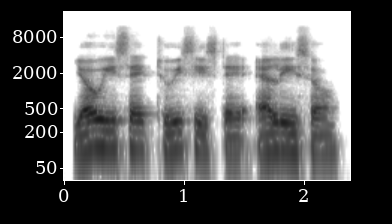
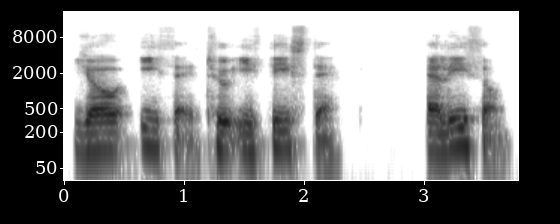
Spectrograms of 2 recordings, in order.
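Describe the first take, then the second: First: The c and z sound like English s. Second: The c and z sound like English th.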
